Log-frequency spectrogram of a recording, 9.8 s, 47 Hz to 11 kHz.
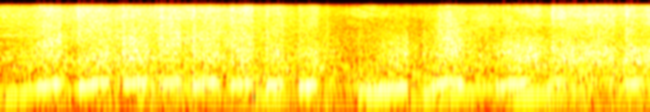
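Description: Fiat Panda 4x4's small petrol engine revving hard and easing off over and over, each rev rising quickly and dropping back about twice a second, with a slower, lower stretch about halfway through.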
